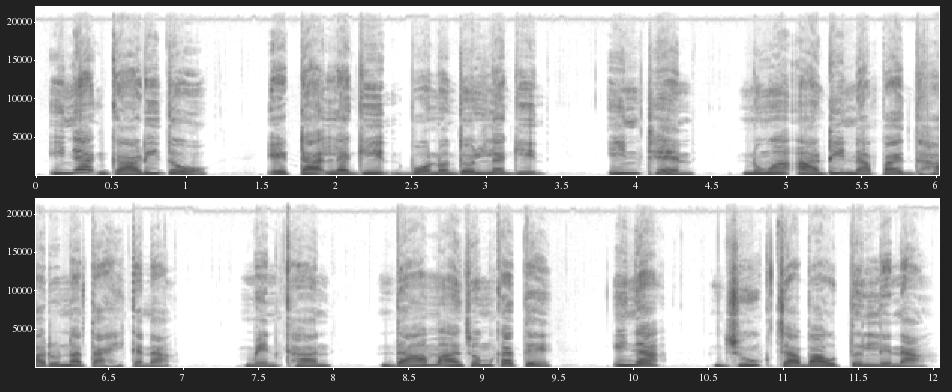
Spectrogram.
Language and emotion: Santali, sad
